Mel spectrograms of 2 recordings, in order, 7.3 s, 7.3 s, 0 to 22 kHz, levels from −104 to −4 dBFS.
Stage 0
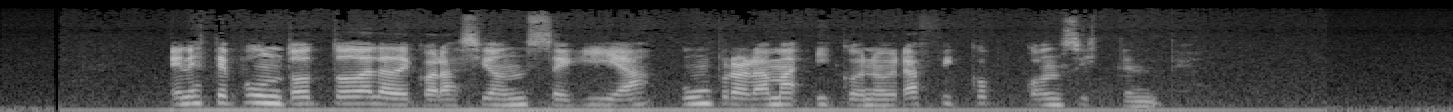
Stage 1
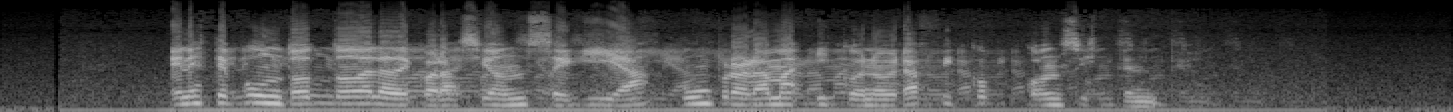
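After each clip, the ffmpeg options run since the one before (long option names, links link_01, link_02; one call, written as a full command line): ffmpeg -i in.wav -filter_complex "[0:a]tiltshelf=frequency=970:gain=6,aecho=1:1:269|538|807|1076:0.112|0.0539|0.0259|0.0124,asplit=2[link_01][link_02];[link_02]highpass=frequency=720:poles=1,volume=16dB,asoftclip=type=tanh:threshold=-16dB[link_03];[link_01][link_03]amix=inputs=2:normalize=0,lowpass=frequency=4900:poles=1,volume=-6dB,volume=-4.5dB" out.wav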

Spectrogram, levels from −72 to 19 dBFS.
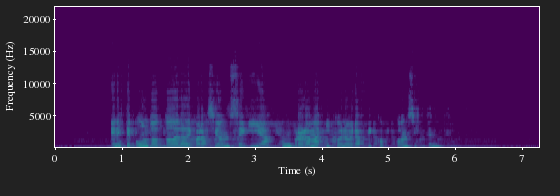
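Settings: ffmpeg -i in.wav -af "equalizer=frequency=4100:width=1.5:gain=-3,aecho=1:1:0.8:0.47,aecho=1:1:32|65:0.158|0.2,volume=-2dB" out.wav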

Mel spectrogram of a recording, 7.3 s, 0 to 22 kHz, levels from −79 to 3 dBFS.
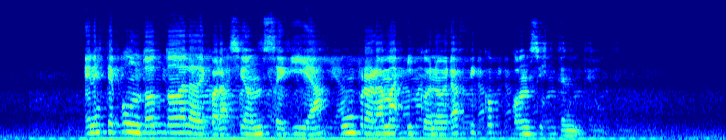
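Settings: ffmpeg -i in.wav -af "aeval=exprs='val(0)+0.000794*(sin(2*PI*60*n/s)+sin(2*PI*2*60*n/s)/2+sin(2*PI*3*60*n/s)/3+sin(2*PI*4*60*n/s)/4+sin(2*PI*5*60*n/s)/5)':channel_layout=same,volume=3.5dB" out.wav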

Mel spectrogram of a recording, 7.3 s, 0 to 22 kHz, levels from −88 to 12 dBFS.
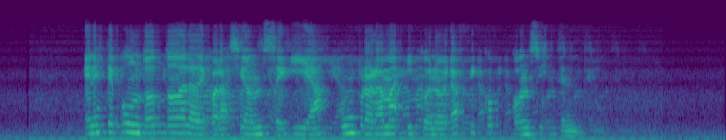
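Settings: ffmpeg -i in.wav -af "aresample=22050,aresample=44100,volume=6dB" out.wav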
